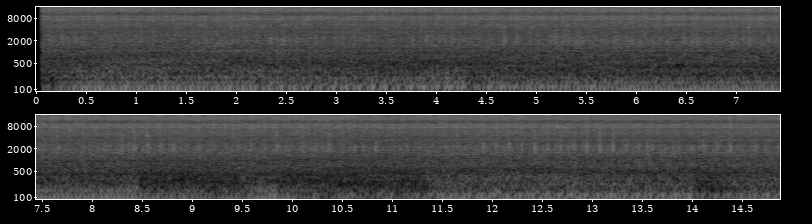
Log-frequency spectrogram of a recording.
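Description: Cold inline-six idles with a steady, hollow knocking, about four a second, typical of piston slap. Cause suspected, not confirmed.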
